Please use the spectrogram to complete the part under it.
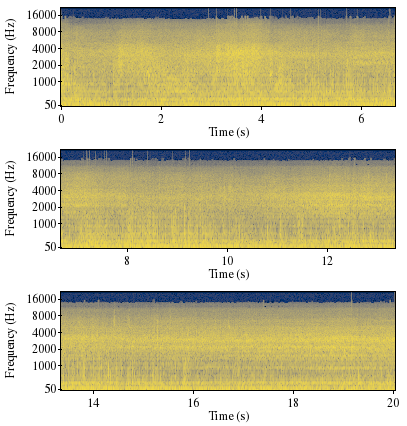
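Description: A motorcycle engine roars at high revs close by.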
